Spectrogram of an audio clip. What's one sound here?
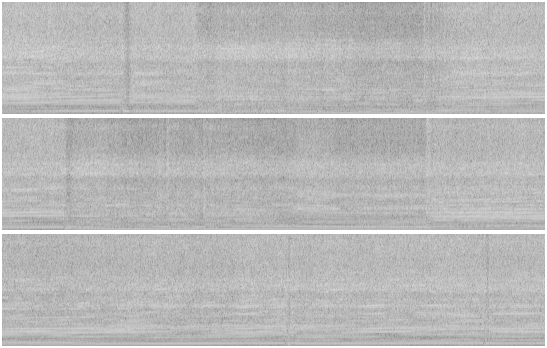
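A motorcycle engine roars loudly up close, its pitch rising and falling as the rider shifts gears.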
